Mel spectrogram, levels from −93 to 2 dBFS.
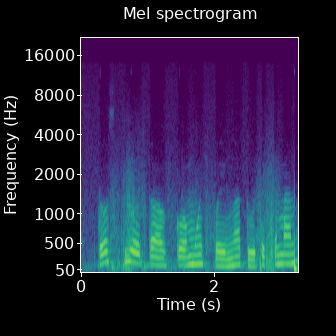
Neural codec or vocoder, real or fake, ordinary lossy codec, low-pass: none; real; AAC, 96 kbps; 14.4 kHz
